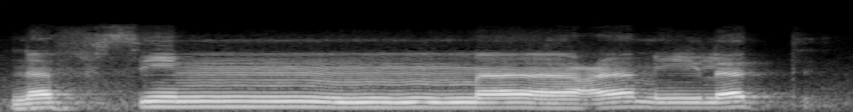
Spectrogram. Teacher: കുല്ലു നഫ്സിൻ തൻവീനിനെ മീമിലേക്ക് പൂർണ്ണമായും ലയിപ്പിച്ച് മണിക്കണം.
